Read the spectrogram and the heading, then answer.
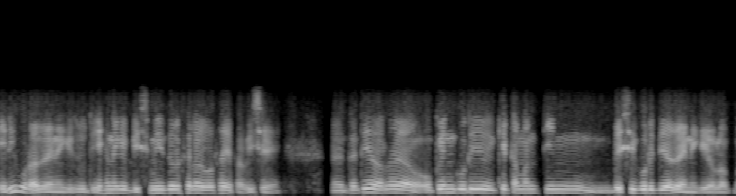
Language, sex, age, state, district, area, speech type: Assamese, male, 30-45, Assam, Goalpara, urban, conversation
